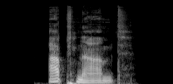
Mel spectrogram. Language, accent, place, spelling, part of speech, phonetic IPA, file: German, Germany, Berlin, abnahmt, verb, [ˈapˌnaːmt], De-abnahmt.ogg
- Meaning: second-person plural dependent preterite of abnehmen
